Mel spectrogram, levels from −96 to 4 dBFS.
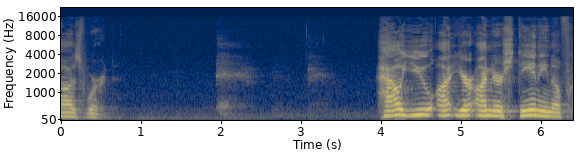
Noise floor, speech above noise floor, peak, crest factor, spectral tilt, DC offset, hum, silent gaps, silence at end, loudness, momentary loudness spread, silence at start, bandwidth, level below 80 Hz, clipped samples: -62 dBFS; 46 dB; 0 dBFS; 20 dB; -7 dB/octave; under 0.1%; none; none; 0 s; -16 LUFS; 12 LU; 0 s; 14.5 kHz; -60 dBFS; under 0.1%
